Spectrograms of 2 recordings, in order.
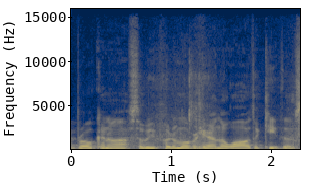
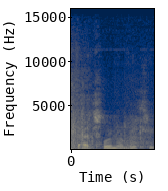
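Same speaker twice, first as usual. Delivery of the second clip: muttered to himself, much softer; quiet aside; 13 dB quieter, faster than usual. Real, not acted. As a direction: repeat it under your breath, much softer. Joke choice repeated quietly.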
